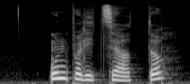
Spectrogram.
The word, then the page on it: poliziotto: /pɔ.li.ˈʦjɔt.tɔ/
